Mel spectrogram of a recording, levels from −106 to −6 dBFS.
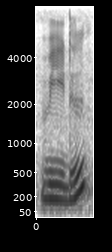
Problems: none marked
